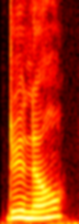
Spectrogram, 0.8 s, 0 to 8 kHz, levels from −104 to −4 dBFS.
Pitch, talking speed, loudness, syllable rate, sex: 245 Hz, 225 wpm, -12 LUFS, 5.5 syllables/s, female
